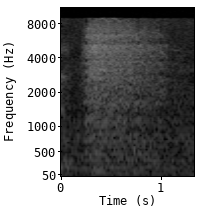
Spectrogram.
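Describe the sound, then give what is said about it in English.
A deep breath drawn in, a single soft, airy inhale that swells quickly and then tapers off over about a second, faint and heard alone. “As we do this, we're going to take a deep breath in.”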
